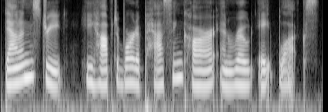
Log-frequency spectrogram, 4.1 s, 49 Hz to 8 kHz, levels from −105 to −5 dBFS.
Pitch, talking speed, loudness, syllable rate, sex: 185 Hz, 205 wpm, -21 LUFS, 4.6 syllables/s, female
